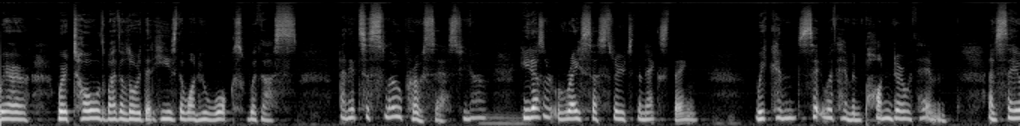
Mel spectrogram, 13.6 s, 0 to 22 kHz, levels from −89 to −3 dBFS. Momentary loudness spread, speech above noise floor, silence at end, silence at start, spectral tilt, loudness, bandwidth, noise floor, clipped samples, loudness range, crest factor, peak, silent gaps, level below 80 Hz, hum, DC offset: 14 LU; 37 dB; 0 s; 0 s; -6 dB/octave; -28 LUFS; over 20 kHz; -64 dBFS; under 0.1%; 6 LU; 18 dB; -10 dBFS; none; -68 dBFS; none; under 0.1%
